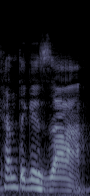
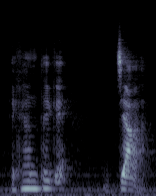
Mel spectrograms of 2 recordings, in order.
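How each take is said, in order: First: The 'j' sound is said soft and light. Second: The 'j' sound is said hard and forceful. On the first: The speaker calls it wrong. "এটা কিন্তু নরম হয়ে গেল" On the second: The speaker calls it right. "শক্ত করে বলেন"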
